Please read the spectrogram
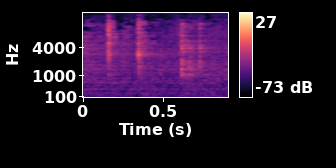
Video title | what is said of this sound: How To Upgrade Your Kitchen Faucet Under $200 - Amazon Find - My Fixer Upper EP 19 | it feels like plastic it sounds like plastic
